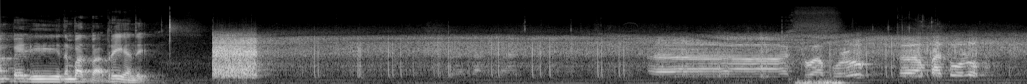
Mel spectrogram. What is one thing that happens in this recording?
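A middle-aged man speaks calmly into a handheld radio microphone.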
